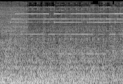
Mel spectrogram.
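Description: A mobile phone rings loudly and continuously in a short, close burst, with no voices over it.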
